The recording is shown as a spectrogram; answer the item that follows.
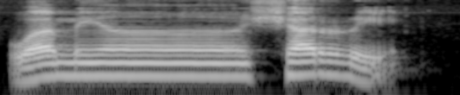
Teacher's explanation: nun sukun bertemu dengan huruf shin. Maka cara membacanya harus samar atau disebut juga dengan ikhfa.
